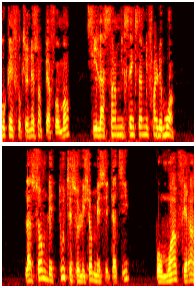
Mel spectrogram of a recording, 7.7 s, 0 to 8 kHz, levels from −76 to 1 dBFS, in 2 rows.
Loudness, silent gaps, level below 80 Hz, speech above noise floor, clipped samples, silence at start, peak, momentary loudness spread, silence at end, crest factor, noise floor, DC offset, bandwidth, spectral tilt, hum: -17 LUFS; none; -54 dBFS; 42 dB; under 0.1%; 0 s; -2 dBFS; 6 LU; 0 s; 16 dB; -60 dBFS; under 0.1%; 7.8 kHz; -4.5 dB/octave; none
